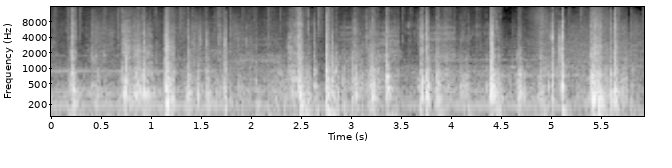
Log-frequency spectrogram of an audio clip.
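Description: A run of irregular knocks and clatters from gear being handled on a fishing boat's deck, over a steady low hum.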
